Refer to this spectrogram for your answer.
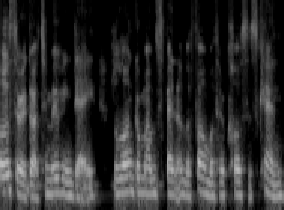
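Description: The reading voice sounds natural. Its intonation is fairly even.

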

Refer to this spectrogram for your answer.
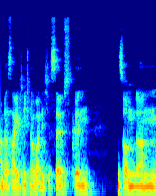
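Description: A man's very deep, low voice in a monotone, flat intonation. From Karlsruhe, Baden. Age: 20s. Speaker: engineering student, young communist activist. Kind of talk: personal testimony interview. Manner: hesitant, many fillers.

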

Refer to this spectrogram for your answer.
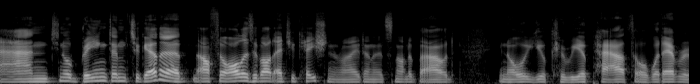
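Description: On a very clean recording with a silent background, a man with a German accent speaks at a fairly quick pace with ordinary pitch variation. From southwestern Germany, near Basel. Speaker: economics professor. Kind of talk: interview. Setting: studio.

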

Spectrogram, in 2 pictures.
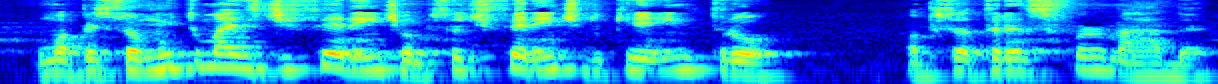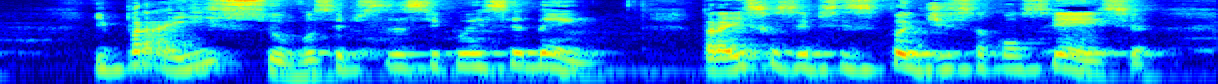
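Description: Delivered very fast, the speech carries lively intonation. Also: man, high pitch for a man. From Brazil, São Paulo metro area (Ferraz de Vasconcelos). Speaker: podcast host, motivational speaker. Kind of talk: motivational talk, casual live chat. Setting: live video stream on 4G. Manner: animated.

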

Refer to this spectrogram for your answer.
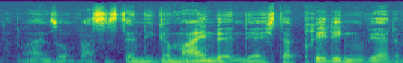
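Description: Lively in intonation and somewhat breathy, a man speaks at a moderate pace in a very clean recording with a silent background. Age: 50s. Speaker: pastor. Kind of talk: casual chat.

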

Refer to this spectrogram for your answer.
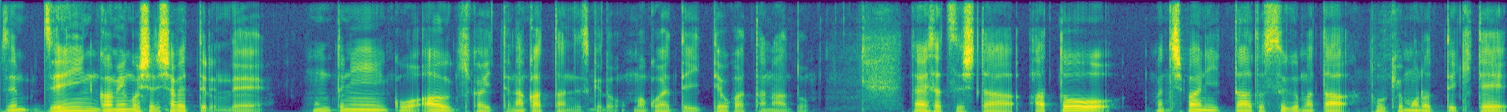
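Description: On a very clean recording with a silent background, a man with a very deep, low pitch and a dark, mellow tone speaks at a fairly quick pace with lively intonation, the sound dry and close with no echo. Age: 30s. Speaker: web media editor-in-chief hosting a solo podcast. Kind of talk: unscripted solo talk. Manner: casual, many fillers.

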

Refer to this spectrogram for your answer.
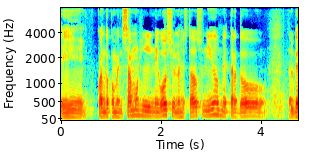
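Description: A man talks at a medium pitch with fairly even intonation in a normal speaking voice. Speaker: entrepreneur. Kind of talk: interview. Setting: coworking space studio.

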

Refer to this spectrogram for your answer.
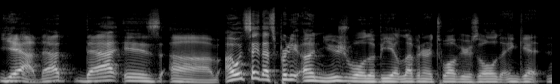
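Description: The recording is very clean, with a silent background. A man with a fairly high pitch talks at a moderate pace with lively intonation and hardly any pauses. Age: young. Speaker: podcast co-host. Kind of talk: casual chat.

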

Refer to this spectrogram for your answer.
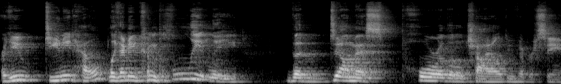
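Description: A man's high voice with an American accent and lively intonation, in audible room echo. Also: moderate pace. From Scranton, Pennsylvania. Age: 20s. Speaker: actor. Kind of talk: casual chat.

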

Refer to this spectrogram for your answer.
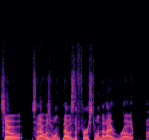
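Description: In a dry, close recording with no echo, a man speaks at a moderate pace with an American accent. His medium-pitched delivery has fairly even intonation and an ordinary speaking voice. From New Jersey. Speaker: metal musician. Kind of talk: casual interview chat.

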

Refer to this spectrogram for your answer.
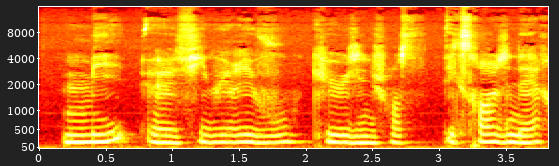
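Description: With fairly even intonation, a woman speaks at a fairly low pitch in a dark, mellow tone. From southern France, Marseille. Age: 20s. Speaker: podcaster and student. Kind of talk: casual monologue. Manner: hesitant, many fillers.

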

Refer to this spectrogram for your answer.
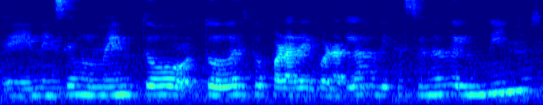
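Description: A woman speaks at a medium pitch. The room echo is audible and the background noise is noticeable. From Caribbean coast of Colombia. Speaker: entrepreneur, children's room designer. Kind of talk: interview.

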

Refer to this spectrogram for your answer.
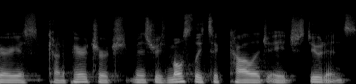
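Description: It's a man with a plain, everyday voice, fairly low in pitch. He keeps a moderate pace and fairly even intonation. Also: very clean recording, silent background. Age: 30s. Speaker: podcast host and pastor. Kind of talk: casual chat.

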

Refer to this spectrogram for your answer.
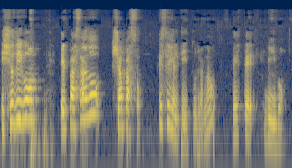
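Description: This woman's voice is fairly high, with vocal fry and very wide pitch swings. She speaks at a fairly slow pace. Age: 50s. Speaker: holistic therapist. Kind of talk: live stream panel discussion. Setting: hotel room, video call.

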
